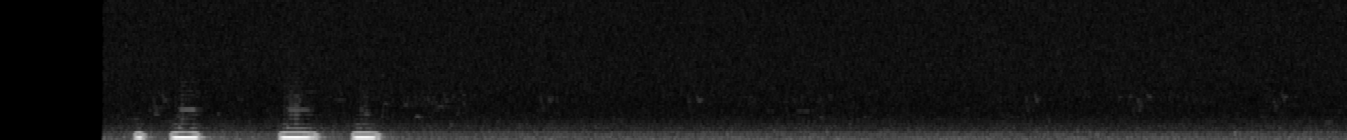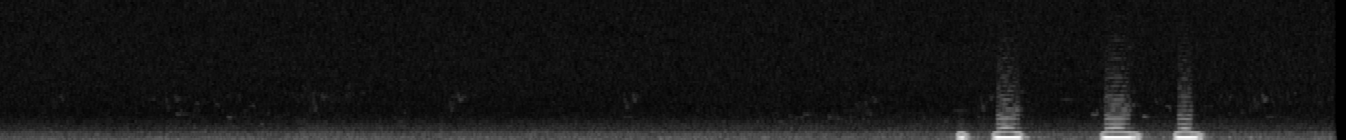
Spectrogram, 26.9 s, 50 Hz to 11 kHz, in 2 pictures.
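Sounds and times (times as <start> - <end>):
great horned owl: 1.3 - 2.2, 2.8 - 4.0, 23.0 - 25.7.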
